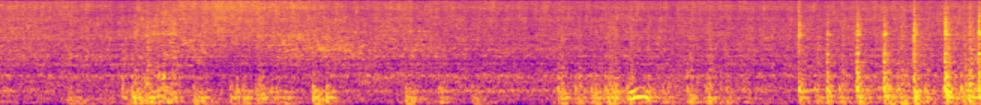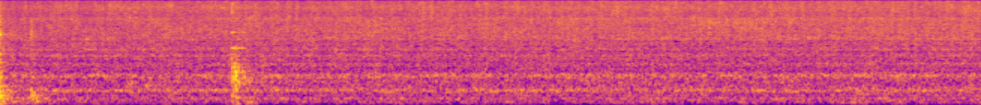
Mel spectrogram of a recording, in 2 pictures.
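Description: Onion frying in hot palm oil in a pot, a steady sizzle, with stirring and a run of sharp knocks about five to six and a half seconds in.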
